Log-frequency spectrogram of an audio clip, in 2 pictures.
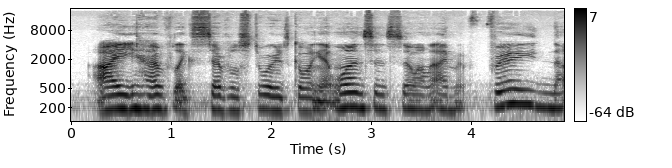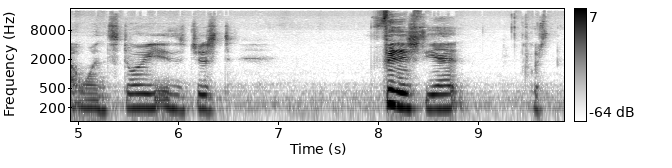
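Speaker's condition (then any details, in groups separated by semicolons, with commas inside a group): Cerebral palsy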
